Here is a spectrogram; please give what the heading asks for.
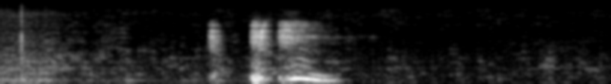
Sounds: Throat clearing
